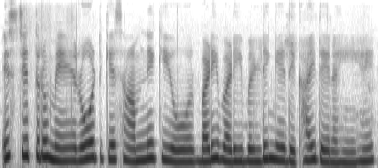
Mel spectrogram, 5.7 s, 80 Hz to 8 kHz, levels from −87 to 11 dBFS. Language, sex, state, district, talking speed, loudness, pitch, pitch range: Hindi, female, Madhya Pradesh, Bhopal, 150 wpm, -12 LUFS, 230 Hz, 210-255 Hz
